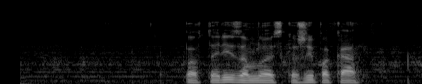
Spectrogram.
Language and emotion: Russian, neutral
